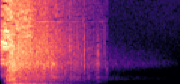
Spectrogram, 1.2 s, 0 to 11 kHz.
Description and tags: Hit Impact Sword 2
medieval, torture, game, gore, heavy-hit, knight, knife, metal, heavy-sword, hit, blade, sword-impact, sword, sword-hit, game-fx, video-game, swing, blood-hit, slash, terror, big-sword, cut-flesh, sword-swing, impact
